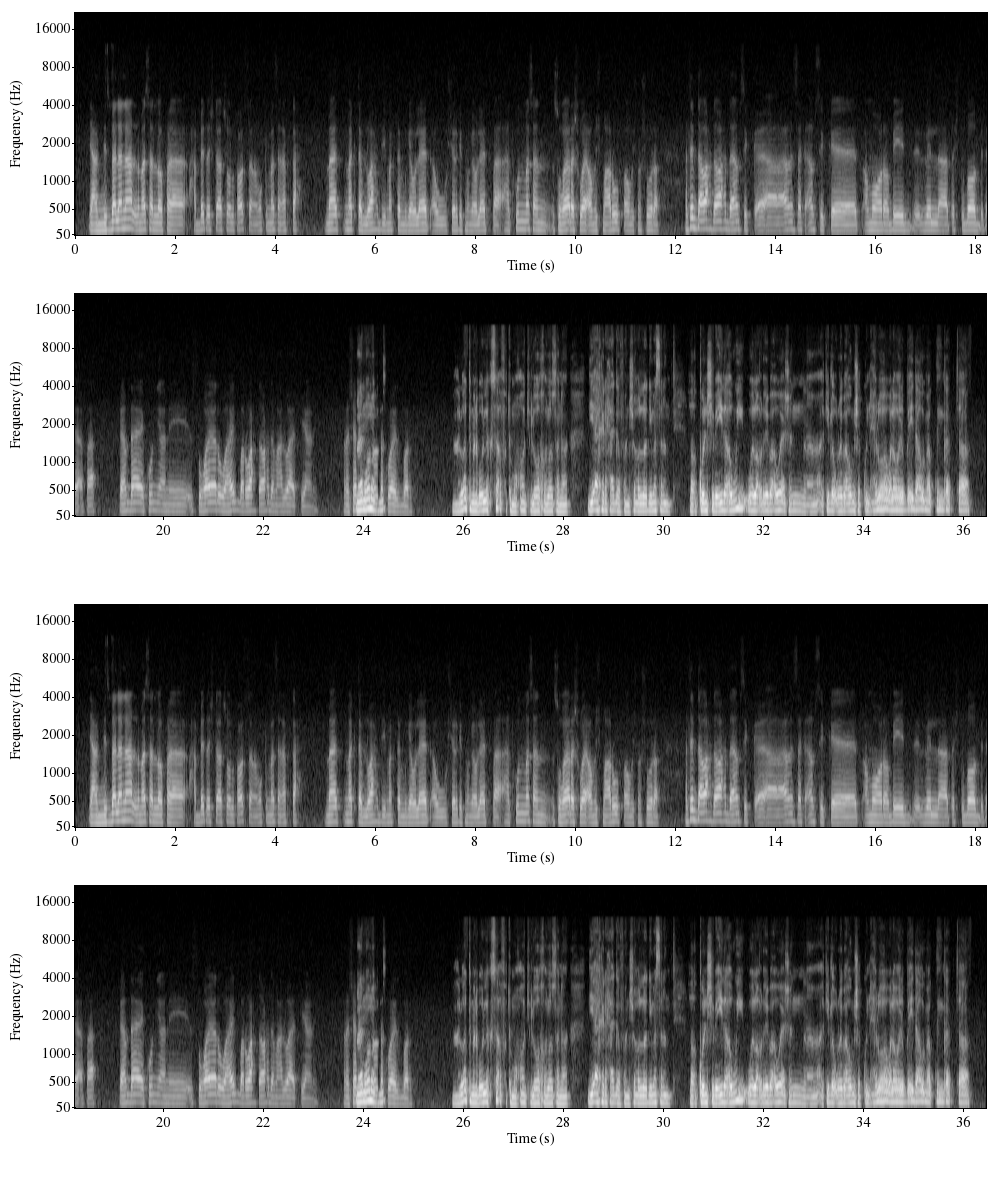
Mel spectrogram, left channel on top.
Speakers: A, on the right; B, on the left.
A: يعني بالنسبة لي أنا اللي مثلا لو ف- حبيت أشتغل شغل خاص أنا ممكن مثلا أفتح م- مكتب لوحدي مكتب مجاولات أو شركة مجاولات فهتكون مثلا صغيرة شوية أو مش معروفة أو مش مشهورة هتبدأ واحدة واحدة أمسك آه، أمسك أمسك آه، عمارة بيت فيلا تشطيبات بتاع فالكلام ده هيكون يعني صغير وهيكبر واحدة واحدة مع الوقت يعني أنا شايف
B: ما
A: الموضوع
B: ما هو مع الوقت
A: ده كويس برضه
B: مع الوقت ما انا بقول لك سقف طموحاتي اللي هو خلاص انا دي اخر حاجه فان شاء الله دي مثلا ما تكونش بعيده قوي ولا قريبه قوي عشان آه، اكيد لو قريبه قوي مش هتكون حلوه ولا بعيده قوي ما تكون جت آه،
